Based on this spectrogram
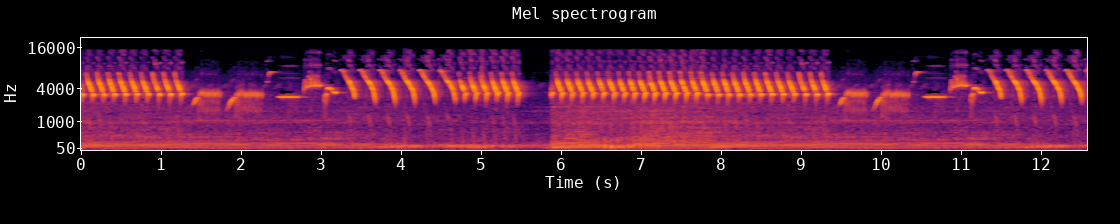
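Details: Canary in full song in the Indonesian "cengkok mewah" style, performing as a gacor bird: long rapid rolls of bright, high repeated notes, broken by shorter whistled phrases and squeaky slurs, the whole sequence repeating again after a short pause.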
